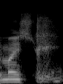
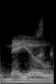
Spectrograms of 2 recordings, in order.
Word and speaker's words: Maestro: Yeah, Maestro. That's how you pronounce it.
